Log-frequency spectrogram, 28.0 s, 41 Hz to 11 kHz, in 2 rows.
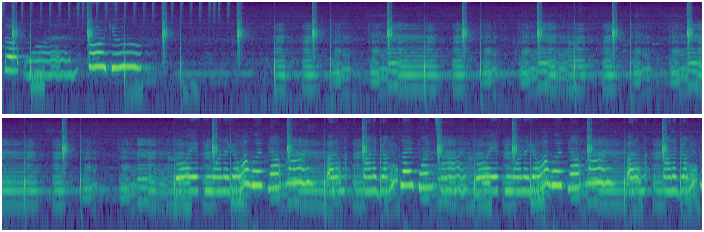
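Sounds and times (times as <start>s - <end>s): keyboard chords and melody: 0.0s - 28.0s
clap or snare hit: 3.2s - 3.6s, 4.7s - 5.0s, 6.2s - 6.4s, 12.2s - 12.4s, 15.2s - 15.5s.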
